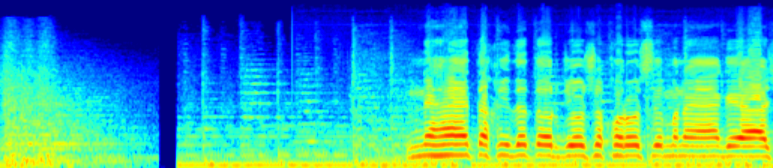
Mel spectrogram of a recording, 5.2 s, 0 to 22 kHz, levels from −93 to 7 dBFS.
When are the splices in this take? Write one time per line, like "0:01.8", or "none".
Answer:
0:01.2
0:02.7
